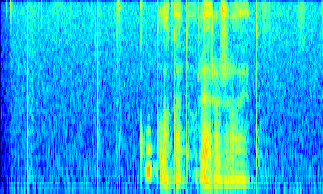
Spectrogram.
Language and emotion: Russian, sad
